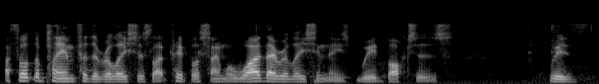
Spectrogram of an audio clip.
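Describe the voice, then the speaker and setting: Male hobby panellist, gravelly edge, hesitant and repetitive, casual, on a slightly muffled mic. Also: medium pitch, little pitch movement, fairly bright tone, dry recording. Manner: halting, repeats phrases as he thinks aloud. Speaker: livestream panellist on a tabletop wargaming show. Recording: dull, muffled audio.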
